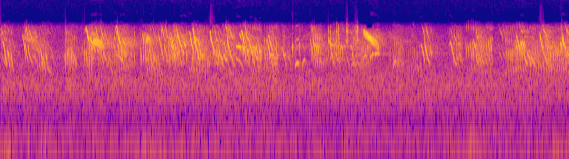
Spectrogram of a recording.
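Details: Purple martins calling at a nesting colony in Melbourne, Florida: continuous overlapping twitters and throaty gurgles from several birds, with one clear, sharp, higher chirp standing out partway through.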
